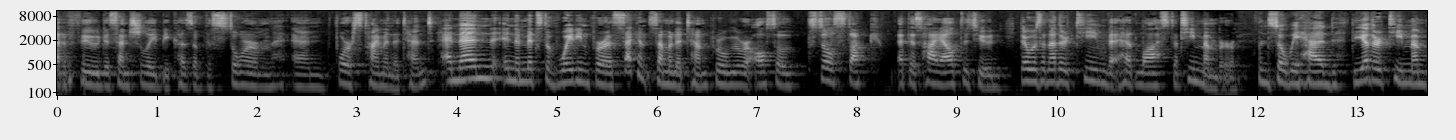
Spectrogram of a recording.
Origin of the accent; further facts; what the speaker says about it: Anchorage, Alaska, United States; I grew up in Alaska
